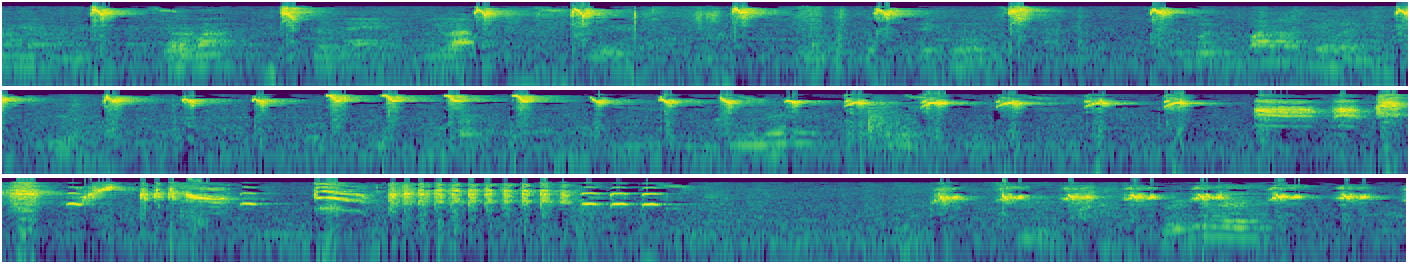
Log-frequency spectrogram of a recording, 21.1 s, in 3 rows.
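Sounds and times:
long-tailed shrike whistling and chattering: 2.3s - 6.0s, 7.0s - 17.6s, 18.7s - 21.0s.

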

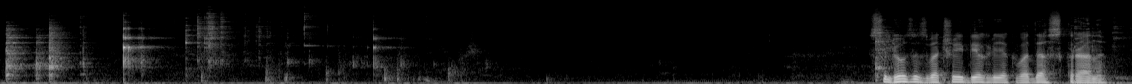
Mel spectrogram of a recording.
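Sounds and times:
plates and cutlery clinking while dishes are washed: 0.0s - 4.2s
speech: 8.8s - 11.2s.

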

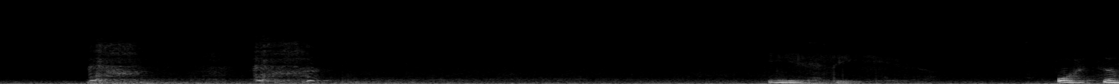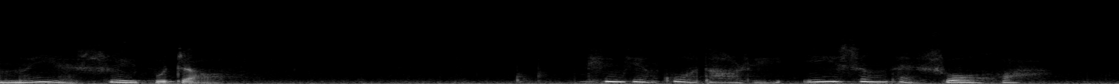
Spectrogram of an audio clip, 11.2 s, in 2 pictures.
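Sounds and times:
steady low hum: 0.0s - 11.1s
woman coughing: 0.4s - 1.7s
speech: 3.8s - 4.4s, 5.3s - 6.8s, 9.0s - 10.8s.

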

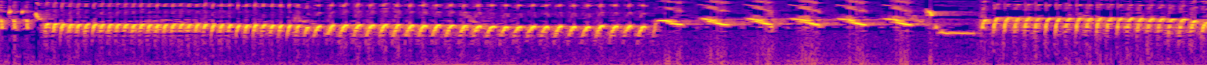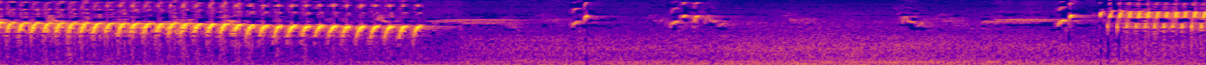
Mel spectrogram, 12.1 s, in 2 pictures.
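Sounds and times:
canary song with rolled trills: 0.0s - 12.0s.

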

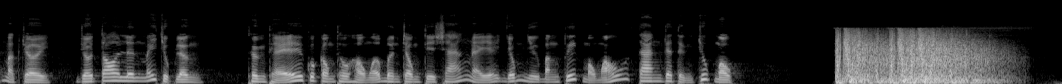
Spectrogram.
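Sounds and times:
speech: 0.0s - 7.4s
loud explosion sound effect: 8.4s - 10.3s.

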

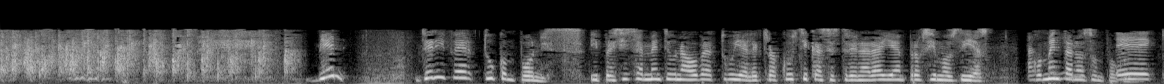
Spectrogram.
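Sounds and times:
applause honoring a harpist: 0.0s - 3.0s
speech: 4.2s - 11.6s.

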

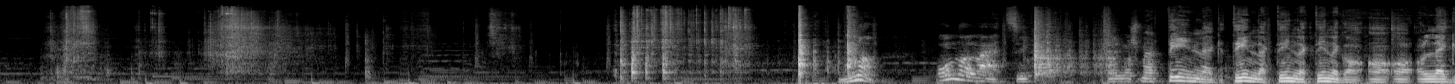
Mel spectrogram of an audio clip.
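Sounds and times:
leftover small parts dumped onto a table: 0.4s - 3.9s, 6.1s - 8.5s, 10.3s - 11.2s
speech: 8.6s - 8.8s, 9.4s - 10.5s, 11.1s - 14.5s.

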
